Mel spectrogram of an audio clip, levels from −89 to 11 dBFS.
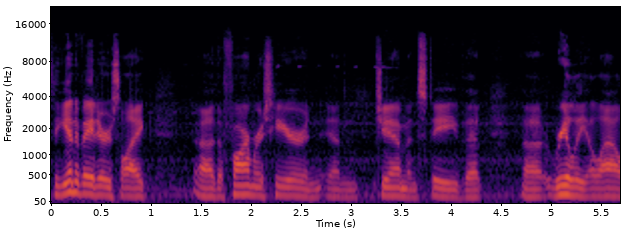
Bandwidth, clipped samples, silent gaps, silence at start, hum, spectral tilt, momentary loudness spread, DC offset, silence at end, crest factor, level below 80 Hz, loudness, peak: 14.5 kHz; under 0.1%; none; 0 s; none; -4.5 dB/octave; 15 LU; under 0.1%; 0 s; 20 dB; -72 dBFS; -33 LUFS; -14 dBFS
